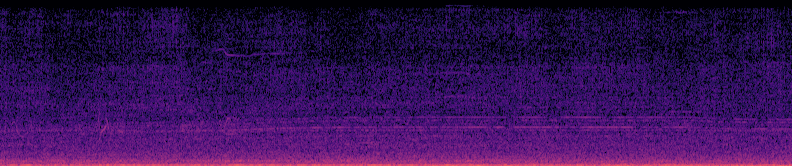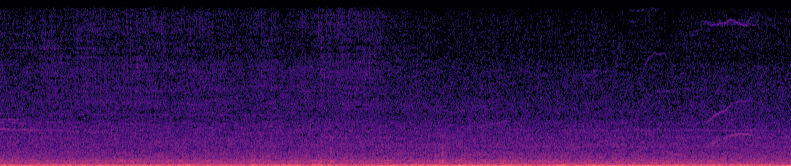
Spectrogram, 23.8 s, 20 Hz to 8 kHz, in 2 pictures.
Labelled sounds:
3.2	3.6	killer whale, southern resident, 4.6 to 6.2 kHz
6.5	7.2	killer whale, southern resident, 6.8 to 8.0 kHz

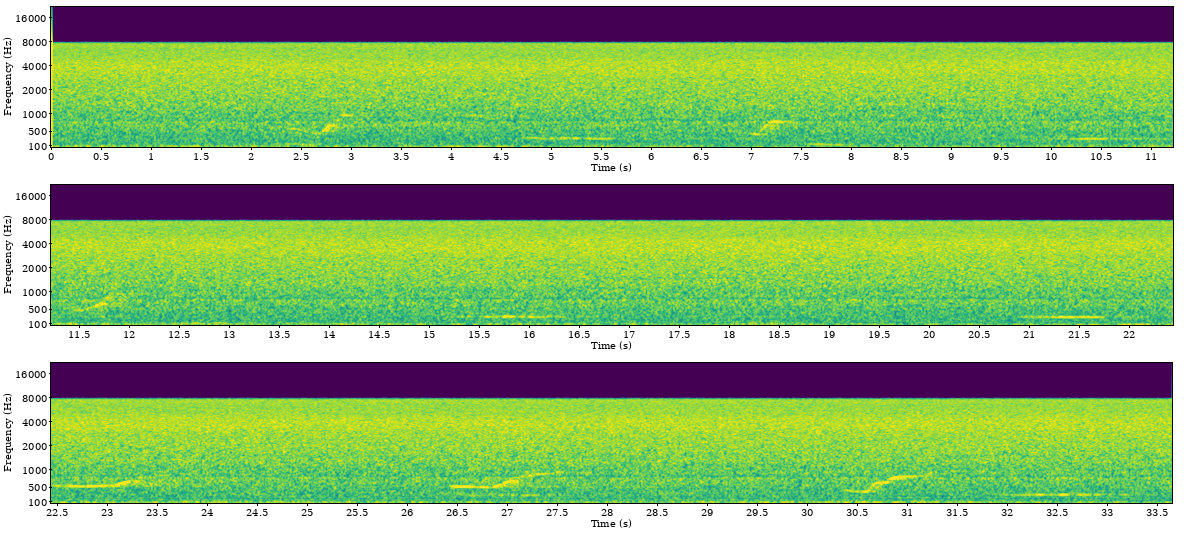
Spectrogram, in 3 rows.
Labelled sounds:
27.1	27.4	humpback whale, 0.80 to 0.96 kHz
30.8	31.1	humpback whale, 0.80 to 0.86 kHz

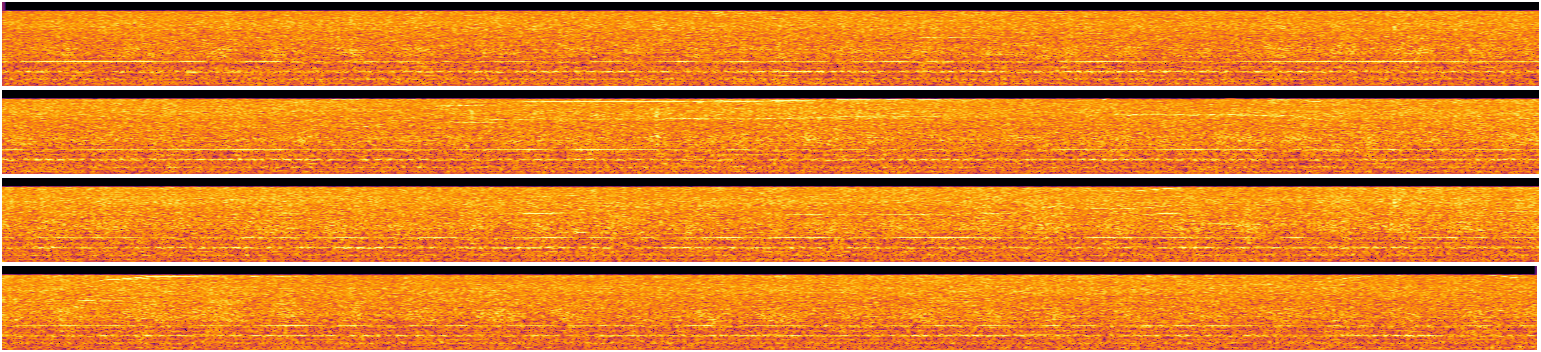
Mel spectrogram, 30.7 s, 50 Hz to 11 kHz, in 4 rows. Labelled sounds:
20.8	21.3	killer whale, 2.5 to 3.9 kHz
23.5	24.4	killer whale, 5.8 to 7.9 kHz

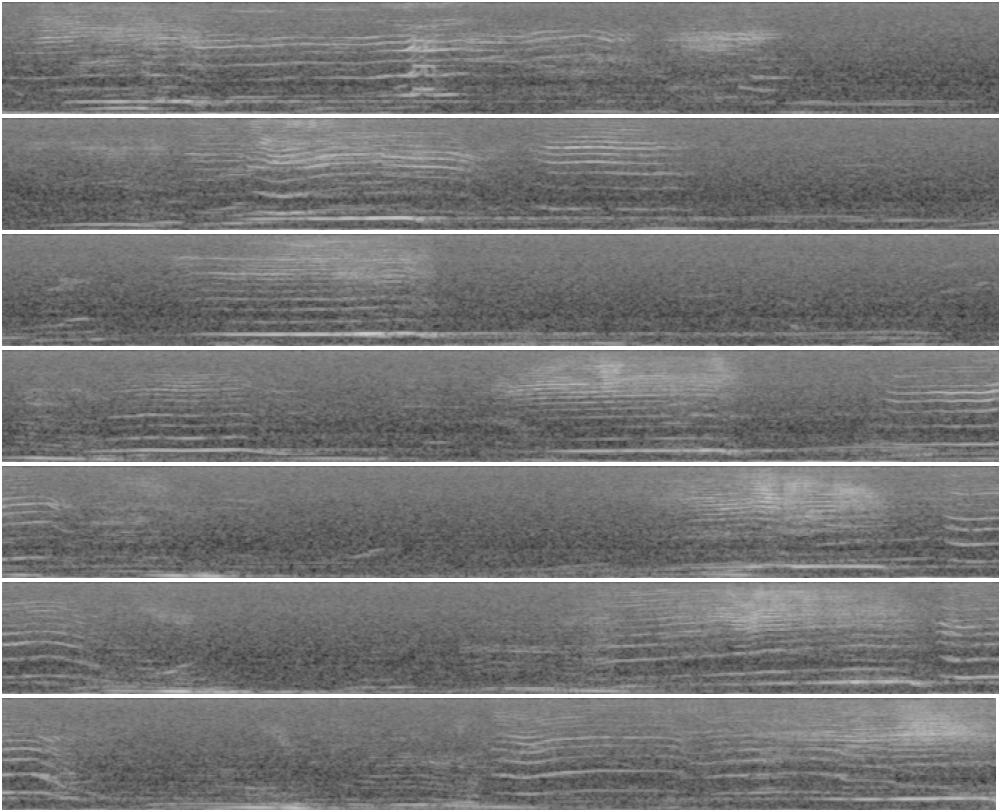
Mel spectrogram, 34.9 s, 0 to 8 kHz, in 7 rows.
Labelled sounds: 0.0	3.9	humpback whale, 0.93 to 7.8 kHz
5.9	8.4	humpback whale, 0.83 to 6.6 kHz
10.8	12.2	humpback whale, 0.93 to 6.4 kHz
13.4	13.6	humpback whale, 1.4 to 1.5 kHz
14.7	14.9	humpback whale, 1.6 to 1.8 kHz
15.5	16.2	humpback whale, 0.96 to 4.1 kHz
17.4	18.3	humpback whale, 0.86 to 5.3 kHz
19.3	20.3	humpback whale, 0.93 to 4.5 kHz
23.3	24.3	humpback whale, 0.86 to 5.0 kHz
24.6	25.5	humpback whale, 0.80 to 4.6 kHz
27.2	30.2	humpback whale, 0.80 to 7.1 kHz
32.3	34.8	humpback whale, 0.80 to 6.5 kHz

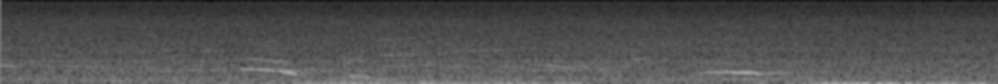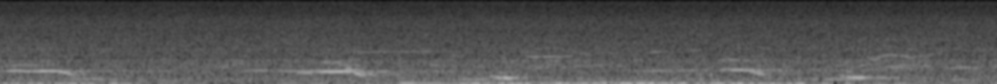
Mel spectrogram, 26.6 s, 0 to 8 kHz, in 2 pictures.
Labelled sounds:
18.0	18.5	humpback whale, 1.1 to 1.2 kHz
20.3	20.8	humpback whale, 0.83 to 0.99 kHz
24.9	25.3	humpback whale, 0.80 to 1.0 kHz

